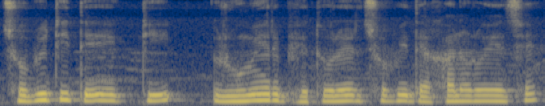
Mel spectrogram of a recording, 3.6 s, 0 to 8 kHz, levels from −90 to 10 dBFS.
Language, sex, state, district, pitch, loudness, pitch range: Bengali, male, West Bengal, Cooch Behar, 160 Hz, -15 LUFS, 155-170 Hz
